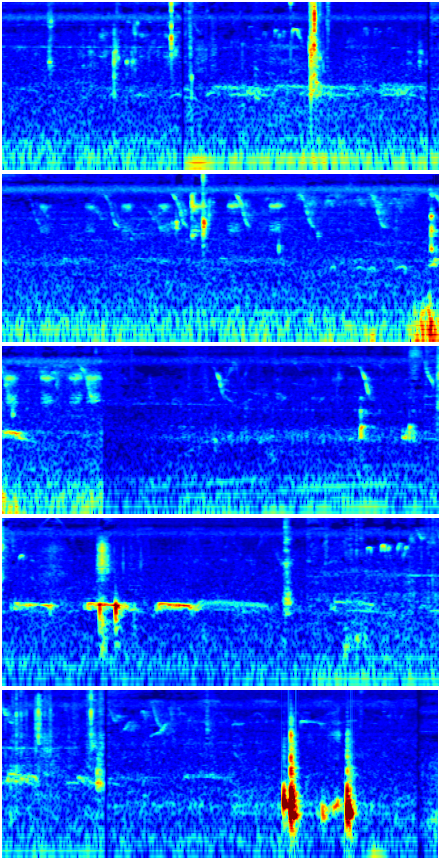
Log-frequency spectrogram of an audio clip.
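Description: Birds chirping and calling on and off in the background. A steady high hiss runs through the first half and stops about halfway. Near the end come two sharp knocks, the loudest sounds here, as clay pots and lids are handled.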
